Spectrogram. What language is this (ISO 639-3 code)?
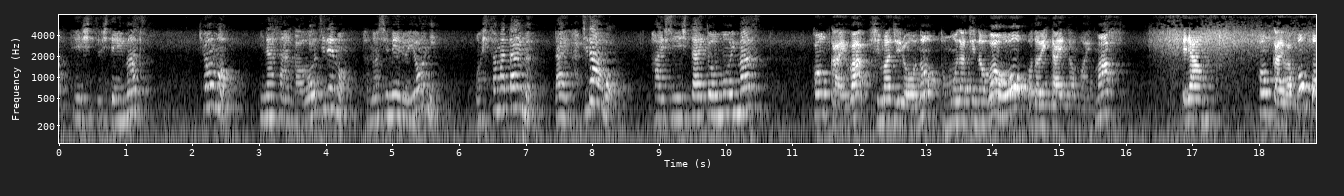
jpn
